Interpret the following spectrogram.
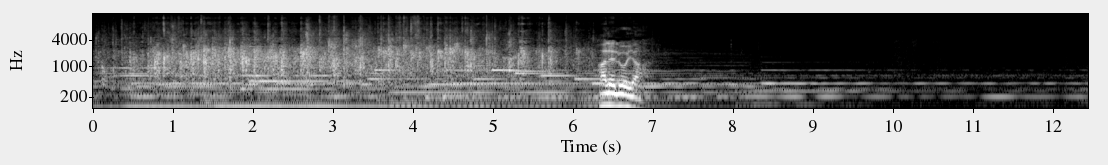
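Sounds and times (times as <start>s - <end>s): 
church congregation applauding: 0.0s - 7.1s
speech: 6.3s - 7.0s.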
